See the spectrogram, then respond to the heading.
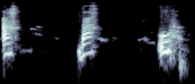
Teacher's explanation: থাকলে উচ্চারণ >> অবতীম শান্তি অর্থাৎ হর উচ্চারণটা আটক করার পরে বিসর্গার উচ্চারণটা হবে ওই অর্ধ হওর মত যে আমরা বাংলায় বলি না বেধে বলি আহ বাহ উহ এরকম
